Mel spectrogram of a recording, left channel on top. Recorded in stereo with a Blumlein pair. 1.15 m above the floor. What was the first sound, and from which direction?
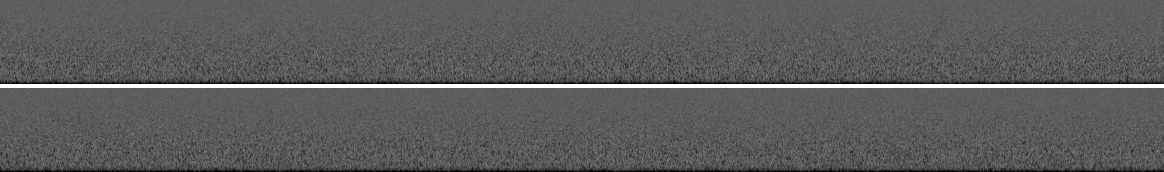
Only background noise.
